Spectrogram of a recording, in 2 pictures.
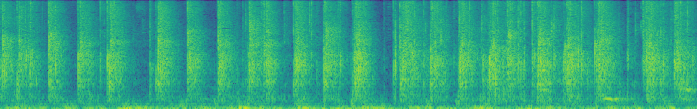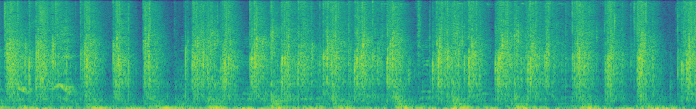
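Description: Several tap dancers hand-clapping a fast, tight rhythm together as body percussion, with low thuds under the claps.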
